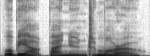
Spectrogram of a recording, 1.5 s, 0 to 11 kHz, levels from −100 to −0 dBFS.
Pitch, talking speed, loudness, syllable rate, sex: 195 Hz, 240 wpm, -16 LUFS, 5.9 syllables/s, female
